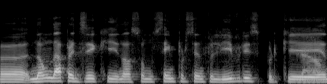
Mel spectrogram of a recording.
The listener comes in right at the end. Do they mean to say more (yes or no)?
no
